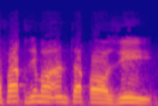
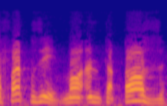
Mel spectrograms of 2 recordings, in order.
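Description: First: Slow recitation, keeping the final ī of «قاضی»; وقف با سکون یا. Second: Slow recitation, stopping short of the ī in «قاض»; وقف با حذف یا. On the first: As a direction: end «قاضی» on a long, held ī. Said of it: "با وجود یا و سکون یا". («قاضی» را با یای ساکن و کشیده وقف کن) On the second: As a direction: end «قاض» on the bare consonant, no final ī. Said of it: "با حذف لام الفعل وقف کردن". («قاض» را بدون «ی» و ساکن تمام کن) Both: Shown as a demonstration.

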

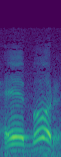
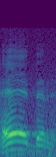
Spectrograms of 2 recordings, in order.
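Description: First: حبر as "he-bor", an o after the b; damma on ba. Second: حبر as "hebr", no o after the b; no damma on ba. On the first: Teacher showing students the damma form, حبر said "he-bor". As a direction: say حبر in two syllables, "he-bor". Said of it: "اگر ضمه را را به با ندهیم". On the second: Teacher showing the pause form, حبر said "hebr" with silent-vowel ba. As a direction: run b straight into r at the end of حبر. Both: Shown as a demonstration.

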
